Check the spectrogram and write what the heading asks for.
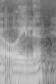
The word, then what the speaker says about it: Euler: Tenemos que el suizo matemático y físico Leonhard Euler, se pronuncia Euler, en el siglo XVIII, 1707, fue de la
